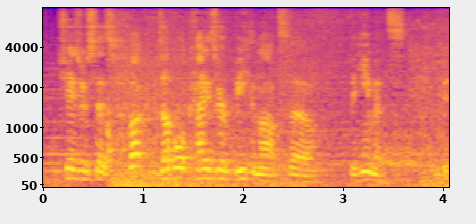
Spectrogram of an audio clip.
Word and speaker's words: Behemoth: double Kaiser behot though behemoths I have always said be up and that's completely the wrong pronunciation Behemoth is the right one right um Cho says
